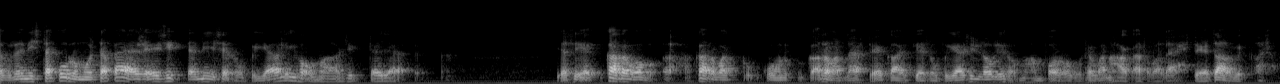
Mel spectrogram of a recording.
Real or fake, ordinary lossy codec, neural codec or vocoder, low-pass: real; MP3, 96 kbps; none; 10.8 kHz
